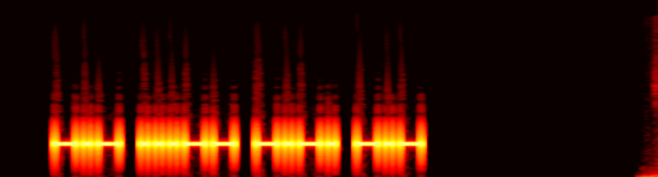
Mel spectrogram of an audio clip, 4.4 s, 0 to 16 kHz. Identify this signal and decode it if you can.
Morse code, heard as a keyed tone, about 29 wpm, 700 Hz. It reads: K3CK
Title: Speed Racing - USA 1x2 Call Signs 25wpm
